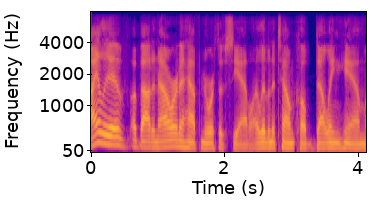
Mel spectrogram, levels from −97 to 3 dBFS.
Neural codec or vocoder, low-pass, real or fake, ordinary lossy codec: codec, 16 kHz, 1 kbps, FunCodec, trained on LibriTTS, 50 frames a second; 7.2 kHz; fake; AAC, 48 kbps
